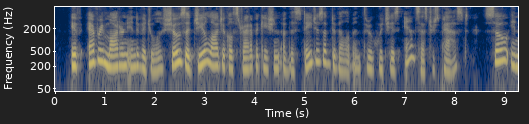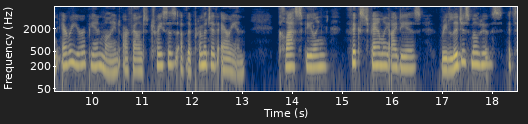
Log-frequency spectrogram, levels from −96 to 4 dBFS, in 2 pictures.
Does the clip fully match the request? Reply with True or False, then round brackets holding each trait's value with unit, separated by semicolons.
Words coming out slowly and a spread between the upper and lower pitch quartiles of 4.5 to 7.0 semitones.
True (125 wpm; 5.0 semitones)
